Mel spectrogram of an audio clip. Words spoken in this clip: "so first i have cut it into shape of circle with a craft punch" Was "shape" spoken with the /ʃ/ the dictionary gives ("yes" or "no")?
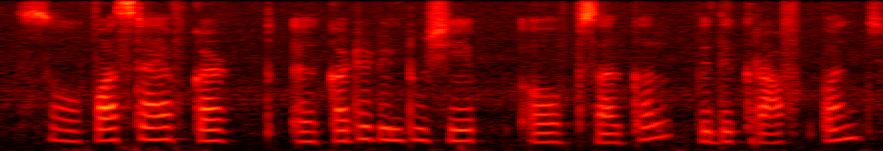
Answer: yes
